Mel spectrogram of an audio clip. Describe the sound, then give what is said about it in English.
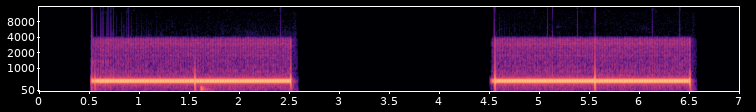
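A telephone ringback tone sounds twice as hosts at radio station Star 101.3 call a listener, Sandra; each steady electronic ring lasts about two seconds with a two-second pause between, loud and clear with no talking. “So let's call Sandra and see what she thought of the date.”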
